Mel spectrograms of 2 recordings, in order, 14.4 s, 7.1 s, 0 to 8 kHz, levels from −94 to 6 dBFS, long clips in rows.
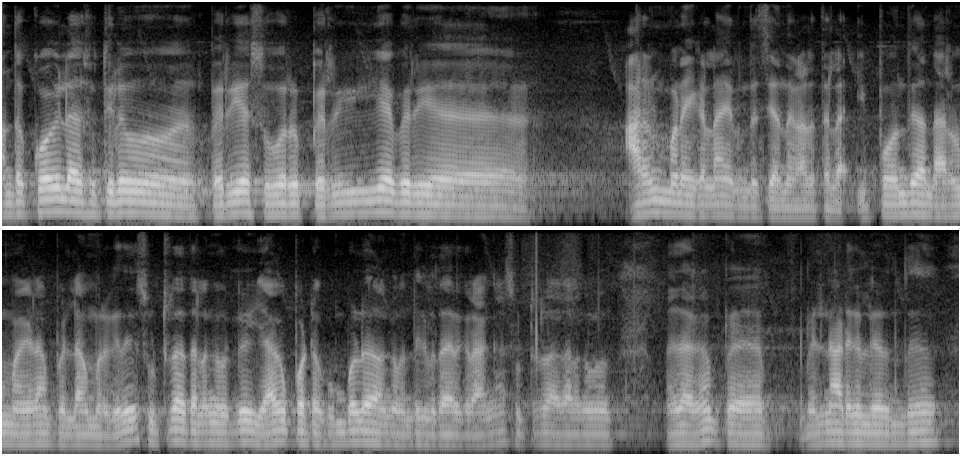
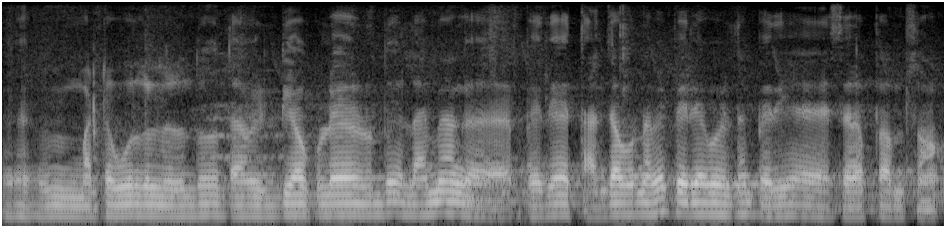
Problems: constant background noise, background conversations at intervals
